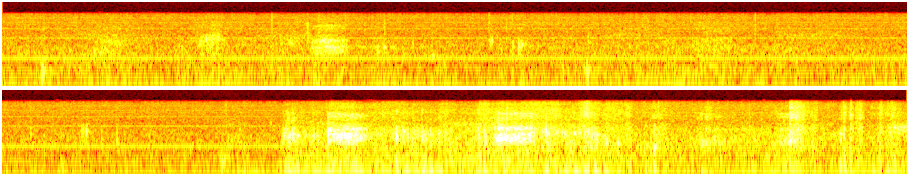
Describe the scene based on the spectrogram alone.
A dog growling and panting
